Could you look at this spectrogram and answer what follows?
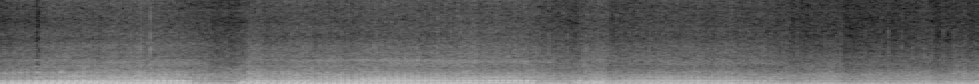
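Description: A motorcycle engine revs hard and steadily up close, with brief drops between rising pulls, loud and alone with no talk.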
